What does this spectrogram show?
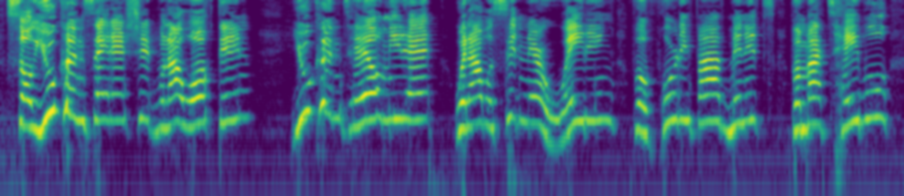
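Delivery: acting out an affronted retort; indignant. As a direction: throw it back at them in disbelief. Indignant retort to restaurant staff.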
